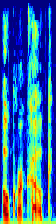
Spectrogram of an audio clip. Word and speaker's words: Ocracoke: I happen to know that Laura is from Ocracoke, and that's how you pronounce it, because I've actually been there before.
